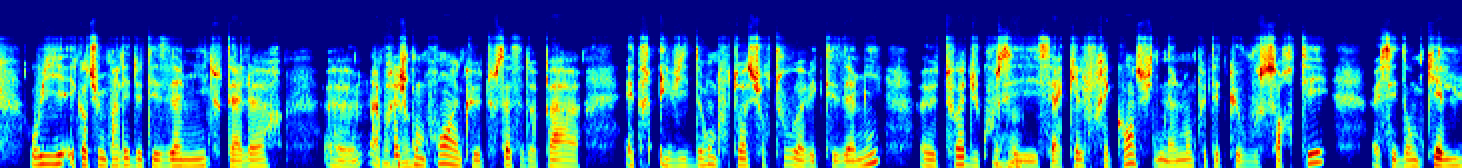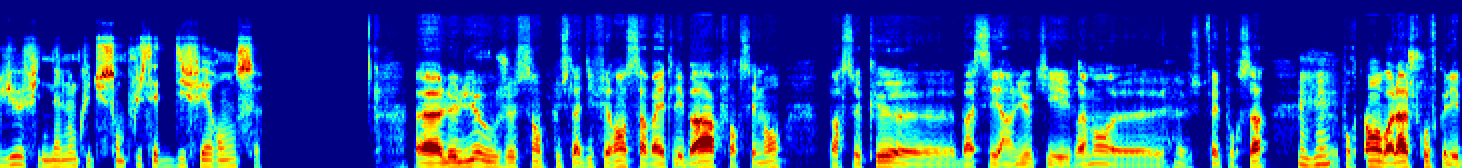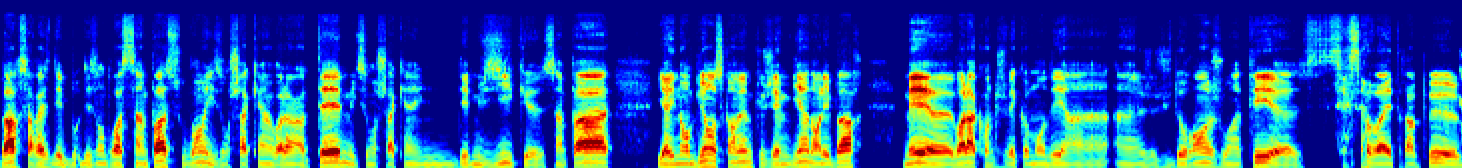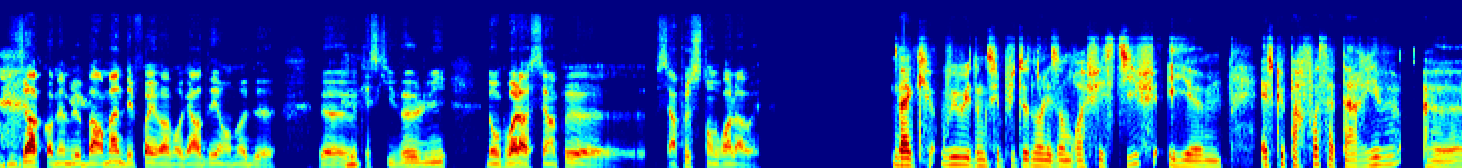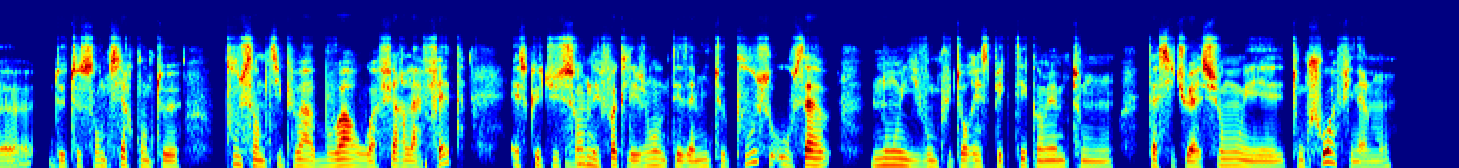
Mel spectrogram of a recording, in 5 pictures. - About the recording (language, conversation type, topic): French, advice, Comment gérer la pression à boire ou à faire la fête pour être accepté ?
- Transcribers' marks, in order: laughing while speaking: "heu"; laughing while speaking: "ça va être un peu, heu"; chuckle; tapping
